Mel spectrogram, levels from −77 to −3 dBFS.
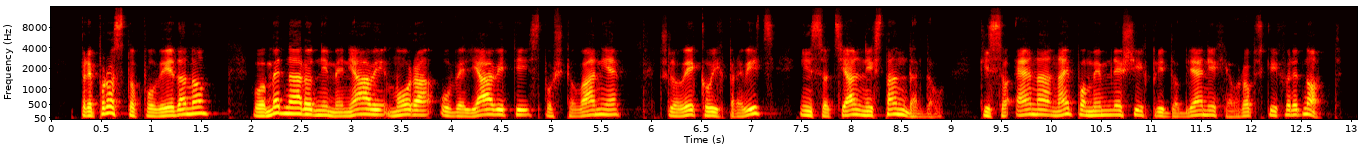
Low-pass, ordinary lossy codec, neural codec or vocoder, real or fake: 14.4 kHz; Opus, 16 kbps; none; real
